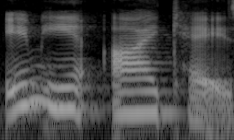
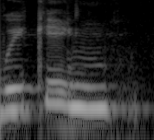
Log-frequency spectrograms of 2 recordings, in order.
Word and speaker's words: Meik Wiking: The author is, I might say his name wrong, Meik, it's Meik, so Meik, Wiking.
